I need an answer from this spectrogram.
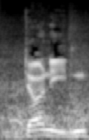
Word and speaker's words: Dunedin: Blue Jays, Dunedin Dunedin.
